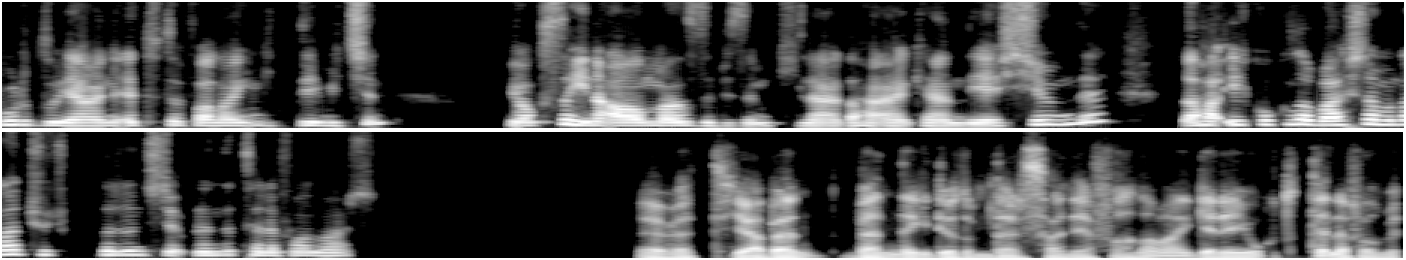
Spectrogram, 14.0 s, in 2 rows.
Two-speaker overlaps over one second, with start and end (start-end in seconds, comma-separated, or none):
none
